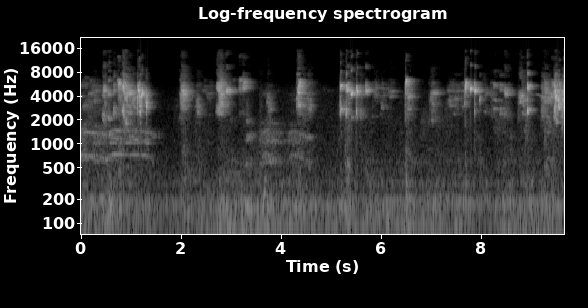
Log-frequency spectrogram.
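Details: Young paud fighter lovebird on a lure recording for other lovebirds: a long series of shrill chirps and harsh squawks in irregular bursts about a second apart, high and piercing.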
